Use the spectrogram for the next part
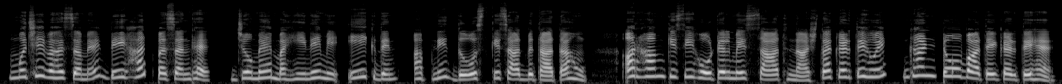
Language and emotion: Hindi, happy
